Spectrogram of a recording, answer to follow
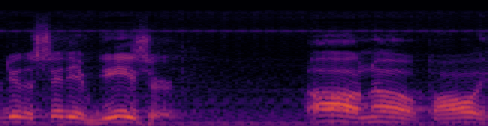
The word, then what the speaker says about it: Gezer: Brown, I learned how to pronounce the word Gezer, you know, the two segals, short E's.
